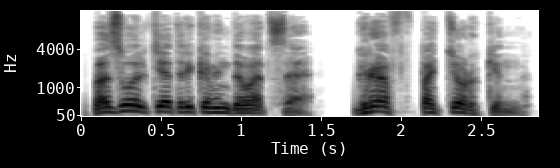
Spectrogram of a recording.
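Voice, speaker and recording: A man's voice: fairly high pitch, big pitch swings, moderate pace, husky, dry recording, clean studio sound, pitched above the performer's own voice, heavily acted. Brief: a man playing a pompous young nobleman, raised stiff voice, offended and formal. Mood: indignant. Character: haughty young male aristocrat count, touchy.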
